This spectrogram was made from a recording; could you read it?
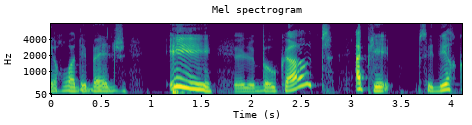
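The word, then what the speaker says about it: Bouchout: C'est donc le château de Buchaut, ainsi que le prononcent les Belges, c'est-à-dire Bouchou en français.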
